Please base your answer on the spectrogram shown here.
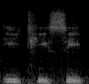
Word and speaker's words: etc.: end up abbreviated as ETC period, but pronounced etc. There is no X to be found anywhere.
